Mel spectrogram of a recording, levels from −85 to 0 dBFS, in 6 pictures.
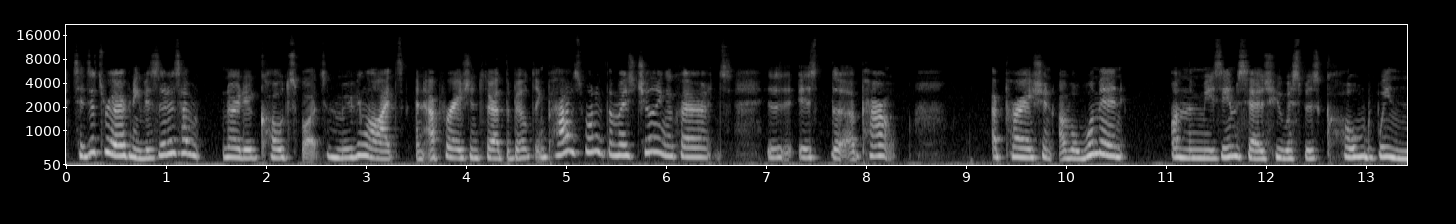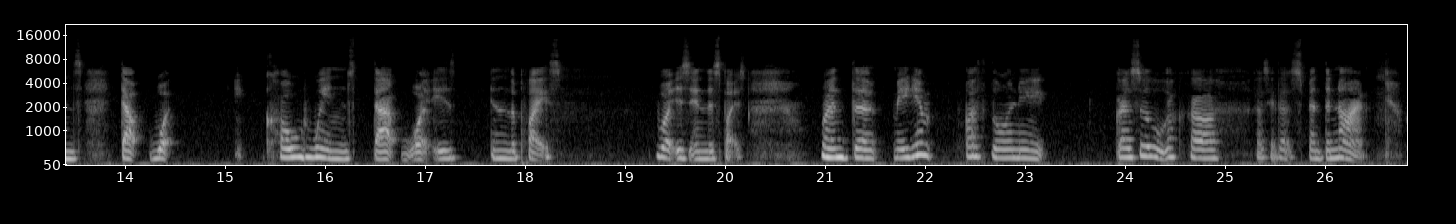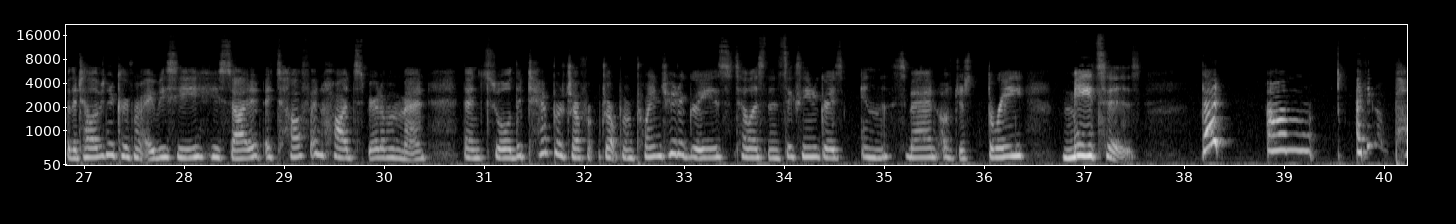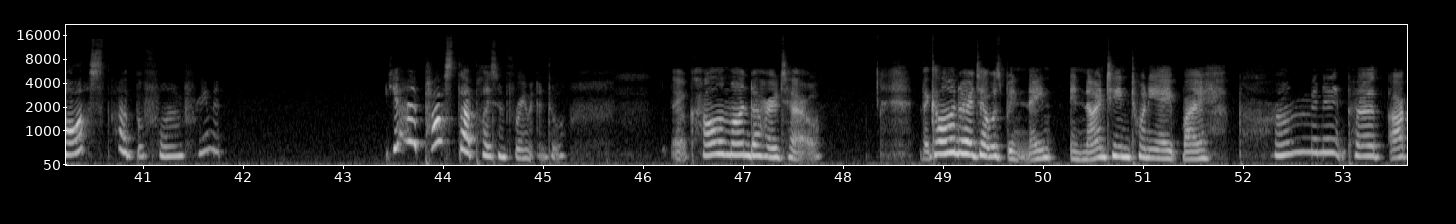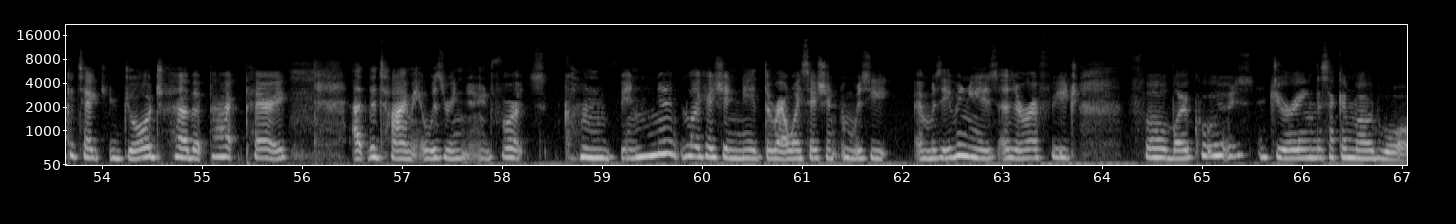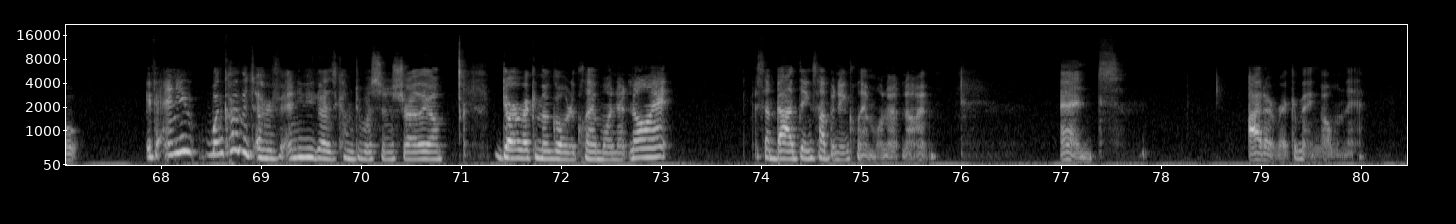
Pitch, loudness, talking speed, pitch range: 250 Hz, -29 LUFS, 150 wpm, 225-285 Hz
